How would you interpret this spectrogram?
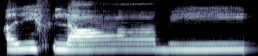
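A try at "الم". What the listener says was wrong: Good, well done. Try to elongate a little bit more. So you need to try to get to that 4 second.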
